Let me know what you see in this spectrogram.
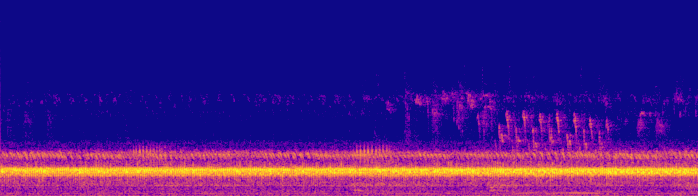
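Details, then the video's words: In Gippsland, Australia, cicadas call at dusk in a continuous high, ringing drone, while rapid high twittering notes from birds appear in the second half over the steady insect background. "Cicadas at dusk"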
